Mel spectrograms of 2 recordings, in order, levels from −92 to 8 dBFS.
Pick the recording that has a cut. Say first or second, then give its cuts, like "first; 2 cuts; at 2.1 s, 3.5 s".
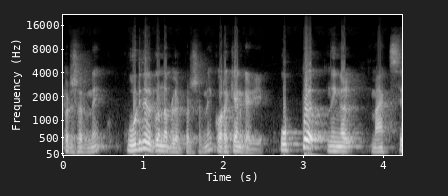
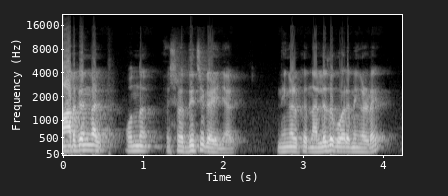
first; 1 cut; at 2.5 s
